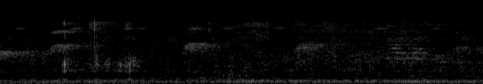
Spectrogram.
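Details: Baby monkey Bravin, hungry and refused milk, crying: short high squealing cries, each about a third of a second, come at roughly one-second intervals over a steady background hiss with a few faint clicks.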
